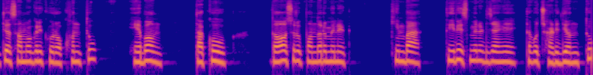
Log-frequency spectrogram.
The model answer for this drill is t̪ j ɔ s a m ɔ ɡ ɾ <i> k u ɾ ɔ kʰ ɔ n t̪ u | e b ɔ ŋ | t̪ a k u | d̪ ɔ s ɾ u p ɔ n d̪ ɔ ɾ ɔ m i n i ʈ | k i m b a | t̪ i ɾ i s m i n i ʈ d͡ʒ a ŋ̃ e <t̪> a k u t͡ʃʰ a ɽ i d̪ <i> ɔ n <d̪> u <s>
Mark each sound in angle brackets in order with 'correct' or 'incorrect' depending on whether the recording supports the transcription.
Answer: correct, correct, correct, incorrect: t̪, incorrect: none

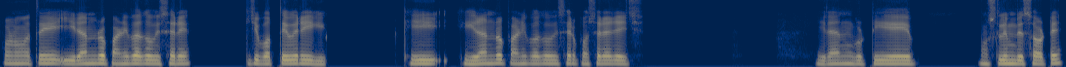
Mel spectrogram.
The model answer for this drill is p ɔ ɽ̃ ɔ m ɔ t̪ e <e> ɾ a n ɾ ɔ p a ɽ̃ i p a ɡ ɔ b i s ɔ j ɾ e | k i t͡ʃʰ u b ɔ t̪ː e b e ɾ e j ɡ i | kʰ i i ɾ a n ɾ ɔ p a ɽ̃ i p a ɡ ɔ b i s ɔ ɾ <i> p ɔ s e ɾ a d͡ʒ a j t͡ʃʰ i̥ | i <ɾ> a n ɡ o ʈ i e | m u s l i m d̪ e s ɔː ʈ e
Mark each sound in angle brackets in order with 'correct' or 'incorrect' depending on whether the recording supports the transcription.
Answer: incorrect: i, incorrect: e, correct

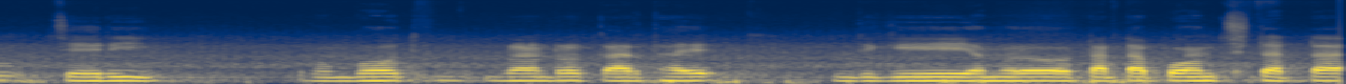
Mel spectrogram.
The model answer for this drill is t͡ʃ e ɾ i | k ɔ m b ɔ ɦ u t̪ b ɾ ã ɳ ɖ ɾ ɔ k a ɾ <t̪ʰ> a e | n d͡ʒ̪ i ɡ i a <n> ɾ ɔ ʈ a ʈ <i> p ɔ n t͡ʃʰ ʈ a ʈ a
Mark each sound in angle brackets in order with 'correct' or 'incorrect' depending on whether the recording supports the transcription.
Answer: correct, incorrect: m, incorrect: a

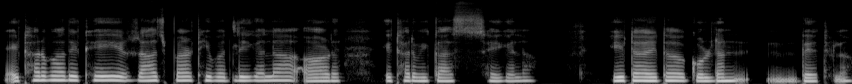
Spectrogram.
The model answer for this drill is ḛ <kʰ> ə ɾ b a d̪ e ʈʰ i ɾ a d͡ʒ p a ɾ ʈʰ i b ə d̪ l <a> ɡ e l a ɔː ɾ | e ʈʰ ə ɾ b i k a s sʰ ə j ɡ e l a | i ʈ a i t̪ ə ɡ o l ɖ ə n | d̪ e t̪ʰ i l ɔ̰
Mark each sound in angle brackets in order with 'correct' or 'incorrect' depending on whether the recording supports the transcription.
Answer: incorrect: ʈʰ, incorrect: i

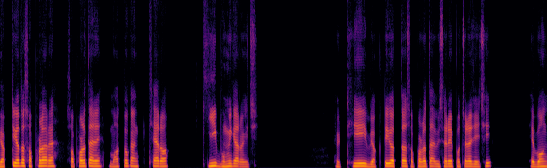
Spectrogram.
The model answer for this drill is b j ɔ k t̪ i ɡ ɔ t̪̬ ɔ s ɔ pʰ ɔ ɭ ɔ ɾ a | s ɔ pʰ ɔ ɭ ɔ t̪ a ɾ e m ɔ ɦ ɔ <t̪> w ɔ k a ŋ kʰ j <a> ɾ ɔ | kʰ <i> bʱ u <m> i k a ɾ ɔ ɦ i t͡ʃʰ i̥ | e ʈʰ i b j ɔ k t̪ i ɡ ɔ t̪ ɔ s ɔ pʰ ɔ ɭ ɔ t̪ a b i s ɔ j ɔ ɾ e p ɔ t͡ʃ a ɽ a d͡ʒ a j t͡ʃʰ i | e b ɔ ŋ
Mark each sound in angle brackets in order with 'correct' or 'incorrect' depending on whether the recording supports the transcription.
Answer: correct, correct, correct, correct

